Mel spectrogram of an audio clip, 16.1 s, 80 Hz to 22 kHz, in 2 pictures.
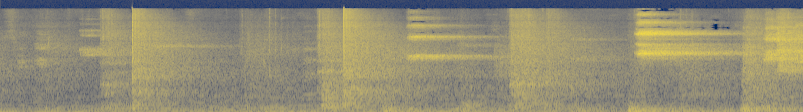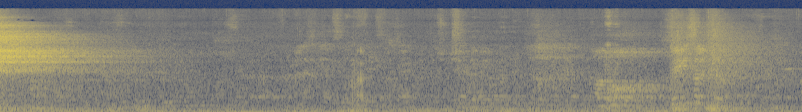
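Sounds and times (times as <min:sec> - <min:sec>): squash ball smacks: 0:01.0 - 0:01.8, 0:03.2 - 0:04.1.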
